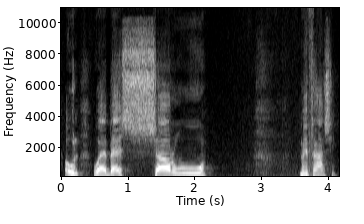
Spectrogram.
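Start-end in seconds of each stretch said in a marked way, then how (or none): 0.5-2.2 وبشروا with the first sh held too long; over-long shin. Shown as a demonstration. Teacher showing what won't do, over-long shin in وبشروا. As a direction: drag out the doubled sh of وبشروا. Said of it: "ولا أزود زمن الشين الساكنة".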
